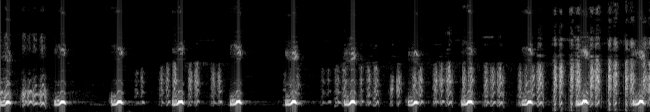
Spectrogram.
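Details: White-breasted Waterhen call recorded for luring birds in. Clear, hooked mid-pitched notes repeat steadily about every half second with short chattering bursts between them. The calling grows denser and harsher near the end.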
